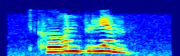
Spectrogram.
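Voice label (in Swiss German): "kornbluem", Alsatian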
